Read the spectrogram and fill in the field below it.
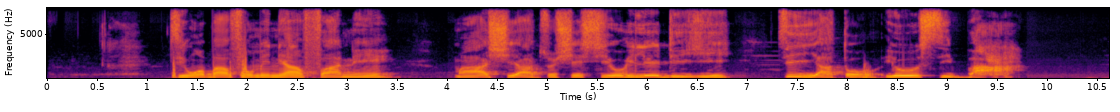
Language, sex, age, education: Yoruba, male, 30-45, tertiary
